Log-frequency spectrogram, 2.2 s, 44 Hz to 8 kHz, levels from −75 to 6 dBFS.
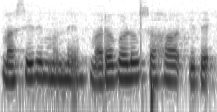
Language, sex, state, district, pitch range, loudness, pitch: Kannada, female, Karnataka, Bangalore, 190-210 Hz, -14 LUFS, 200 Hz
